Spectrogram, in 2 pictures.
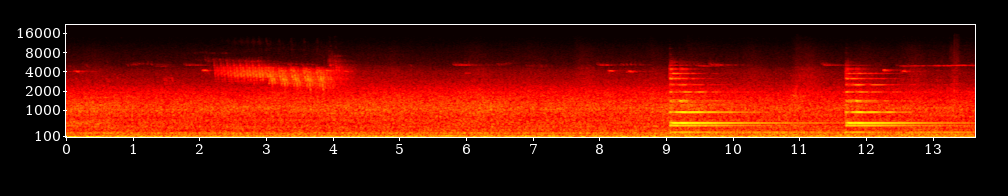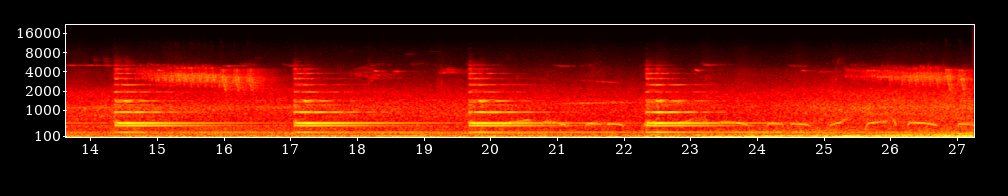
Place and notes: heiligenhaus, hauptstrasse, church bells
verkehr von der hauptstrasse und kirchglocken der evangelischen alten kirche am abend
soundmap nrw: social ambiences/ listen to the people - in & outdoor nearfield recordings, listen to the people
